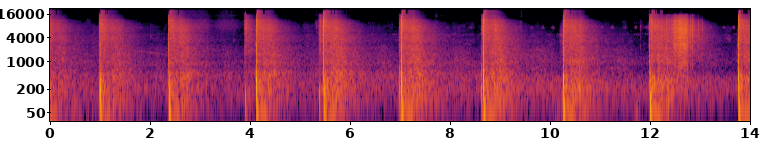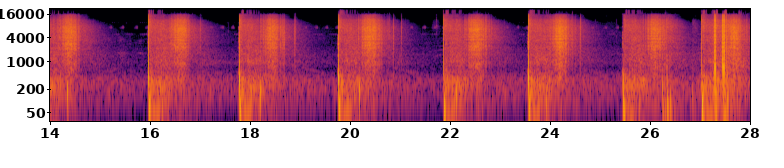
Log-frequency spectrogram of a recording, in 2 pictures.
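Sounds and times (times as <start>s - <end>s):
fireworks bursting: 0.0s - 1.8s, 2.4s - 6.2s, 6.9s - 9.4s, 10.2s - 11.1s, 12.0s - 13.2s, 13.8s - 15.0s, 16.0s - 17.2s, 17.8s - 19.1s, 19.7s - 21.2s, 21.9s - 28.0s.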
